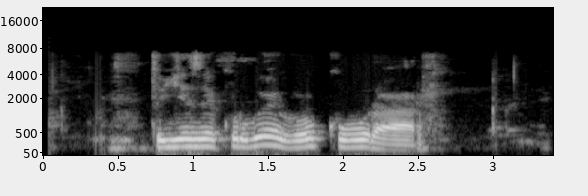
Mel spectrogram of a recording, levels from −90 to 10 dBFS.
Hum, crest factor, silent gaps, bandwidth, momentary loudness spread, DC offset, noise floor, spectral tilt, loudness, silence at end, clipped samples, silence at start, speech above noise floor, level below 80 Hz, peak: none; 12 dB; none; 7.4 kHz; 18 LU; under 0.1%; -41 dBFS; -7.5 dB/octave; -13 LUFS; 0.8 s; under 0.1%; 0.45 s; 29 dB; -52 dBFS; -2 dBFS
